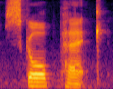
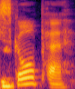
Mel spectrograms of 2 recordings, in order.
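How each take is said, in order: First: The word ends with a hard k sound. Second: The word ends with a soft th sound. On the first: The speaker calls it right. "I'm just saying it wrong. That's all" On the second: The speaker calls it wrong. "It's just my pronunciation"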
